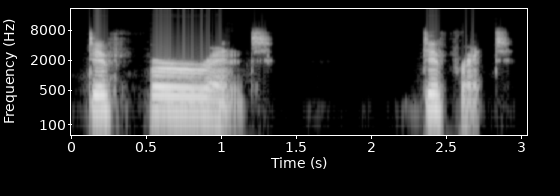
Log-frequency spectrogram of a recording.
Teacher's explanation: For example, when we say different, we often leave out this little syllable right here, different, different. Our tongue moves quickly from diff over that ER into ENT.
